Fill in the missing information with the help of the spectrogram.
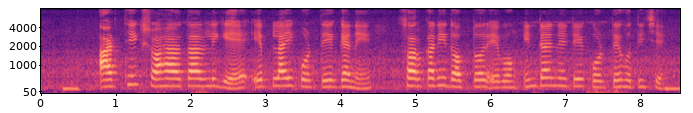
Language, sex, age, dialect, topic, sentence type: Bengali, female, 25-30, Western, agriculture, statement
